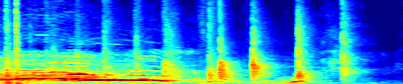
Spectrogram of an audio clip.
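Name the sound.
audience clapping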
